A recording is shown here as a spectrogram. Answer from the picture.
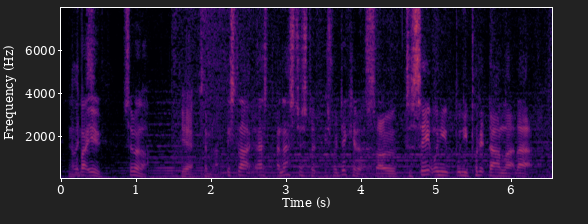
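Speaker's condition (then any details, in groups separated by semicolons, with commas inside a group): No condition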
